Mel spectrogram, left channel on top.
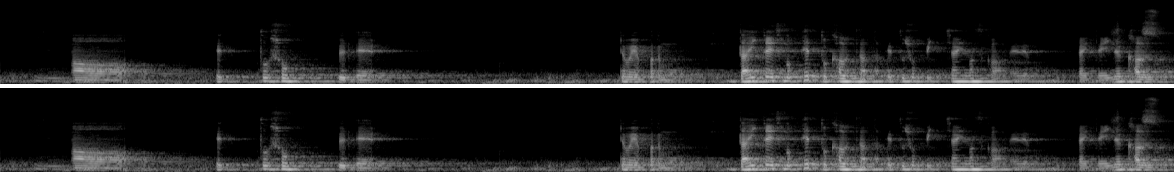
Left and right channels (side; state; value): both; identical; correlation 1.00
